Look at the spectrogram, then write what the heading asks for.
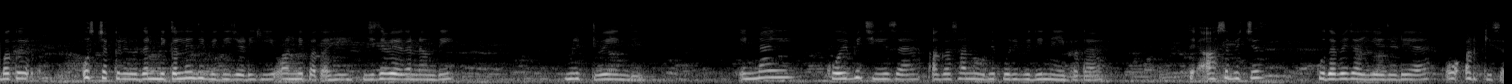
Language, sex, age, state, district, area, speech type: Dogri, female, 18-30, Jammu and Kashmir, Kathua, rural, spontaneous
